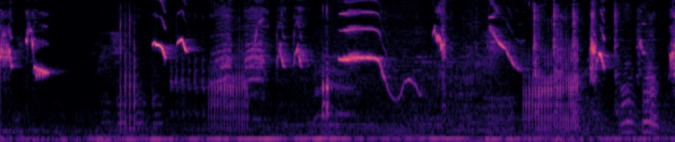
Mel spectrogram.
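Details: Jalak kebo, the Javan myna, in a full isian gacor masteran used to teach young mynas: sharp clicks, slurred rising and falling whistles and harsh rasping bursts over a low steady hum.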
